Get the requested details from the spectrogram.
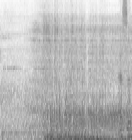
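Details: A single loud, rough, low-pitched snore building over about a second from a sleeping woman described as a champion snorer, with snoring so severe it leaves her exhausted; in a dramatized story; snoring.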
